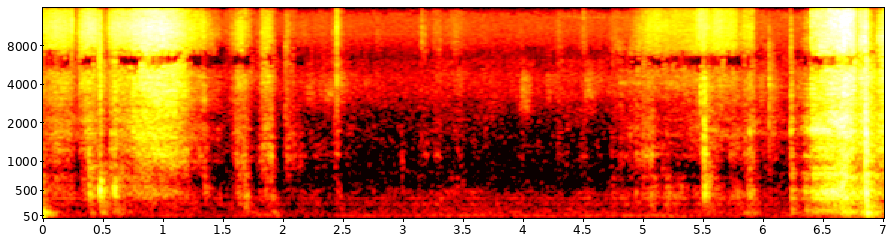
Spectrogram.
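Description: Paper is cut in half for a handmade journal, heard as close, soft rasping and rubbing strokes in short bursts at the start and end with a quiet gap between.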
